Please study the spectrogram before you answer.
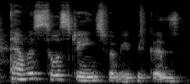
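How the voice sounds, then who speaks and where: A young woman from India, a student guest on a podcast, speaking in a relaxed way with frequent pauses. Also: fairly low pitch, vocal fry, slightly rough, rough recording. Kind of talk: casual podcast conversation.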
